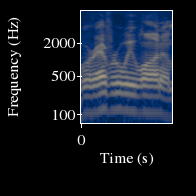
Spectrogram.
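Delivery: plain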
